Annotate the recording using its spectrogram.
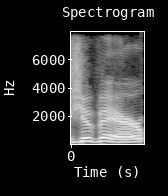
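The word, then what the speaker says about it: Javert: That would be ja which is j a v er t and is already pronounced as air.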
